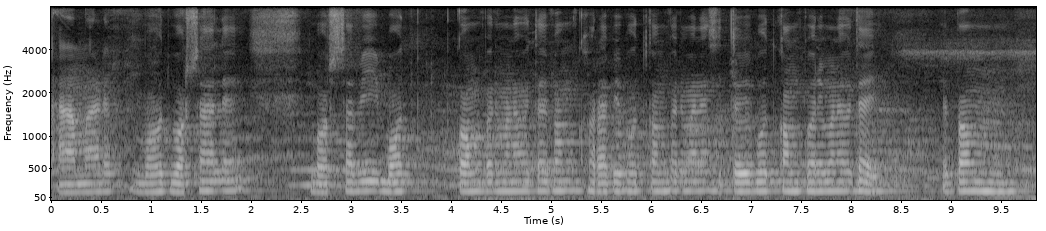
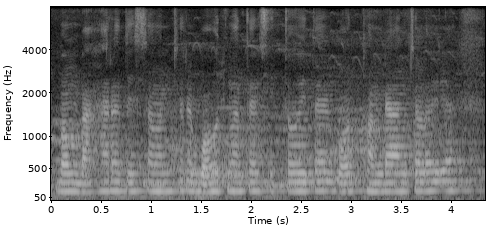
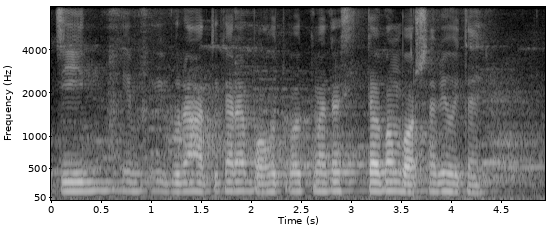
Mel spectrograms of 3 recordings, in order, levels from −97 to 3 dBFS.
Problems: constant background noise, continuous background conversations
